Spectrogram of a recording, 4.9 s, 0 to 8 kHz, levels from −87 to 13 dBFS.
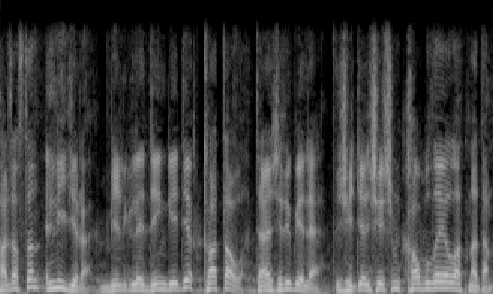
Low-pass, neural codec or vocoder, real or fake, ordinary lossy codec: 7.2 kHz; codec, 16 kHz, 4 kbps, X-Codec, WavLM features, trained on Multilingual LibriSpeech; fake; none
